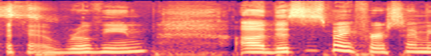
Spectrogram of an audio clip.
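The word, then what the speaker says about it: Rovinj: Did I pronounce that right? Okay, Robinj.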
